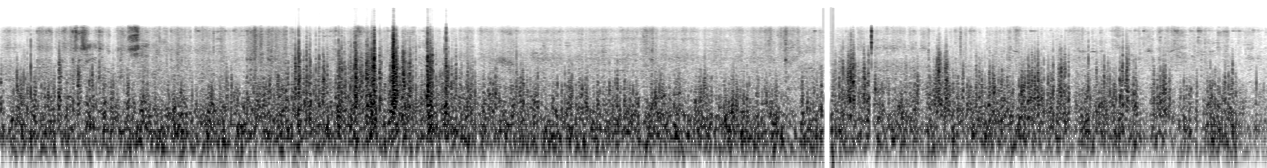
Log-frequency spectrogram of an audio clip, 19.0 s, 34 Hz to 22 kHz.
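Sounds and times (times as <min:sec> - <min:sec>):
bus rumbling: 0:00.0 - 0:19.0
wind buffeting microphone: 0:00.0 - 0:19.0.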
